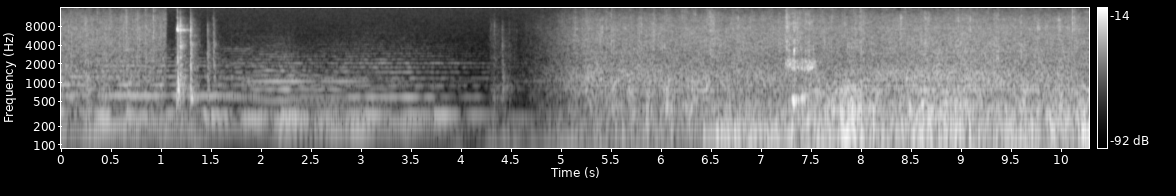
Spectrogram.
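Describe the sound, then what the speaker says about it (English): Rain sets in within the Oblivion Remastered video game, a dense rumbling wash that swells and stays loud after a tonal passage. Someone speaks briefly near the start. "How is it raining inside?"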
